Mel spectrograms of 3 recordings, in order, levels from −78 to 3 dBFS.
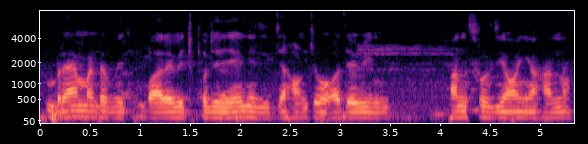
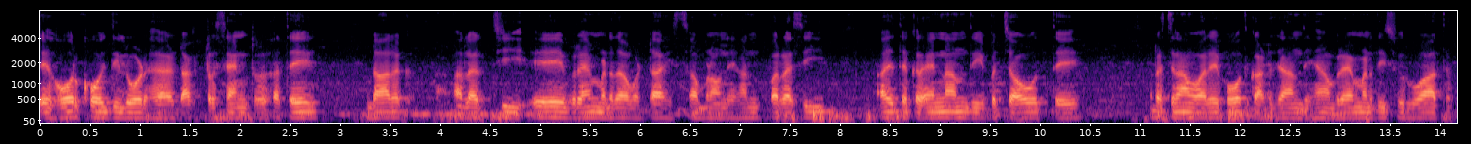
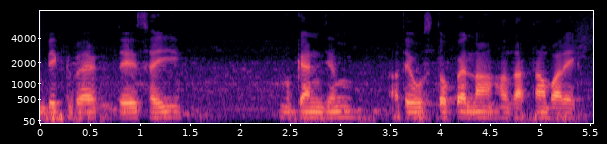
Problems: constant background noise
